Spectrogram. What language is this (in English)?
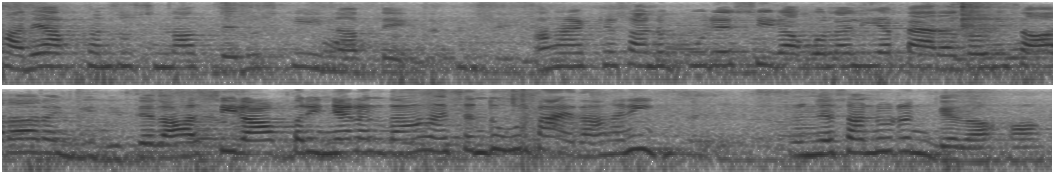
Dogri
